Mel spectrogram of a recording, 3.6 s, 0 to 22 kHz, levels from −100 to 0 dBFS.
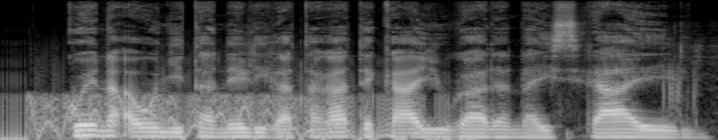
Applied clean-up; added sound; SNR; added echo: none; Scratching (performance technique); 12 dB; none.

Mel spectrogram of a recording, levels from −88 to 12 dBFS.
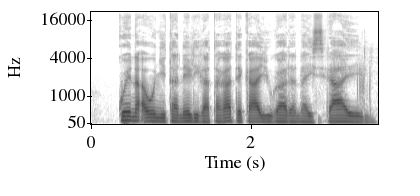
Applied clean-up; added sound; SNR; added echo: none; none; none; none.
